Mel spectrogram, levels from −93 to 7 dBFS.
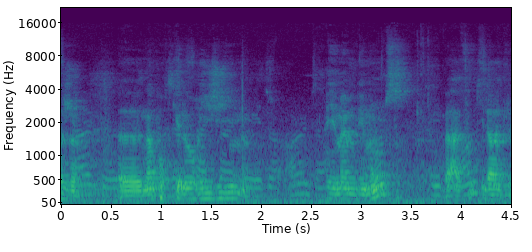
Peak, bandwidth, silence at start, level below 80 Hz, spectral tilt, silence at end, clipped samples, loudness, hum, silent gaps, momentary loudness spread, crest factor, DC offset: -14 dBFS; 15.5 kHz; 0 s; -46 dBFS; -7 dB/octave; 0 s; under 0.1%; -31 LUFS; none; none; 14 LU; 16 dB; under 0.1%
